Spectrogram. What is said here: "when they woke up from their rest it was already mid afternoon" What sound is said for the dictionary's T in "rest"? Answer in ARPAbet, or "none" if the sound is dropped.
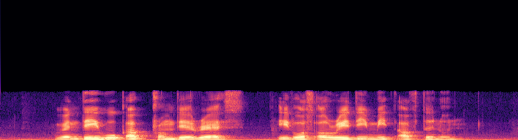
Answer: none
